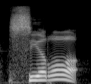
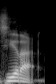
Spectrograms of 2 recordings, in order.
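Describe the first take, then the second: First: The r is heavy, with a dark o-like vowel. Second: The r is light, with a bright a vowel. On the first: The speaker calls it right. "Ro itu huruf tebal" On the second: The speaker calls it wrong. "bukan sira"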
